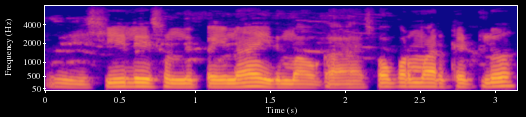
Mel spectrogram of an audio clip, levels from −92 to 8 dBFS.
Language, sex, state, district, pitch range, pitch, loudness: Telugu, male, Andhra Pradesh, Krishna, 120-140 Hz, 130 Hz, -15 LUFS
